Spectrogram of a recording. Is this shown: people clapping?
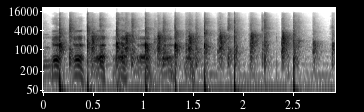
yes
